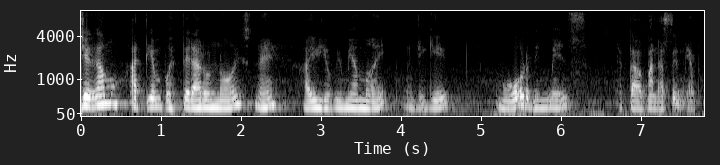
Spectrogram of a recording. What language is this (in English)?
Portuguese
